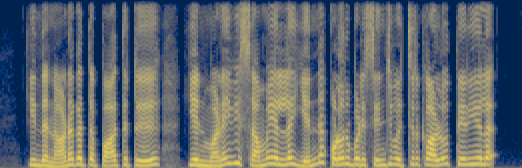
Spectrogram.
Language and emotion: Tamil, fearful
